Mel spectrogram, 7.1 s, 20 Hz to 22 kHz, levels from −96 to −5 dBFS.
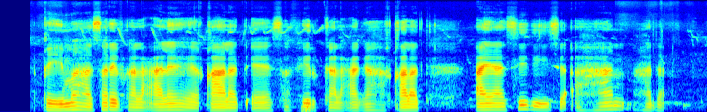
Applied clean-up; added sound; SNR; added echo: none; none; none; none.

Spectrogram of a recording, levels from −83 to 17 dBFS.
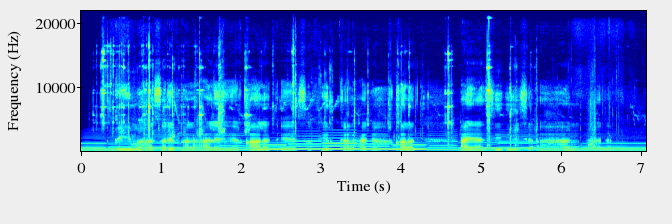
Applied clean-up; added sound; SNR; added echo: none; Wind instrument, woodwind instrument + Coin (dropping) / Zipper (clothing); 1 dB; none.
